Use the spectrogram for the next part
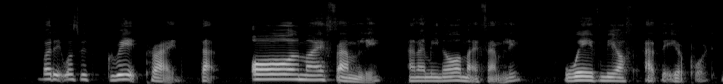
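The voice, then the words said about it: Non-British foreign accent. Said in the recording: “Maybe you can tell from my accent. I'm not British.”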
